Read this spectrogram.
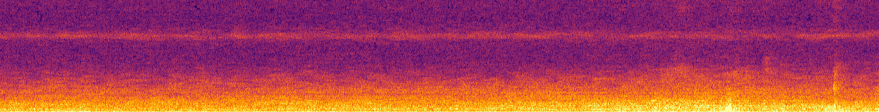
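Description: A small metal tool clicks faintly against a watch movement.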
